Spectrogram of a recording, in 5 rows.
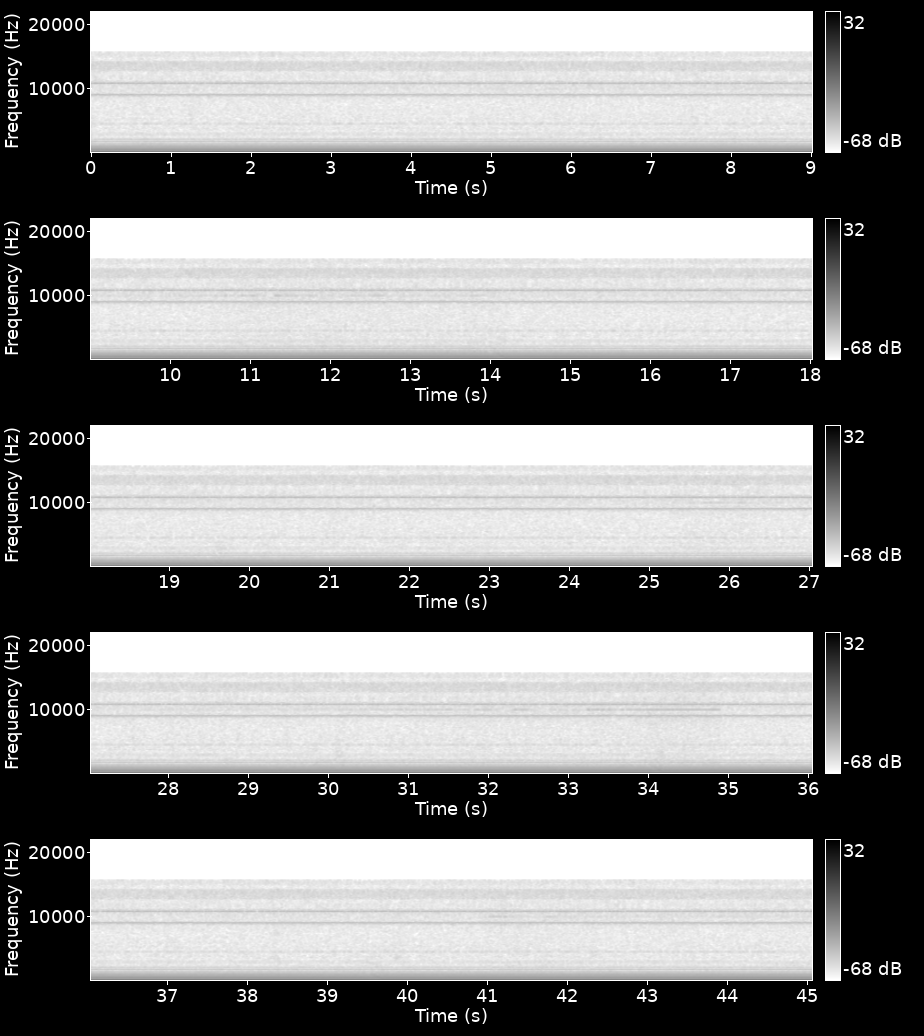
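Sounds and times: electrical mains hum: 0.0 - 45.0.

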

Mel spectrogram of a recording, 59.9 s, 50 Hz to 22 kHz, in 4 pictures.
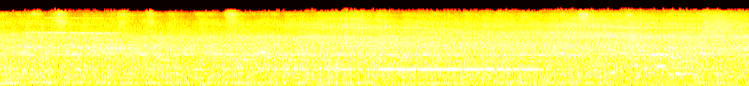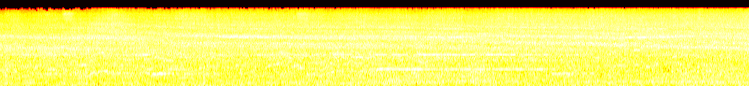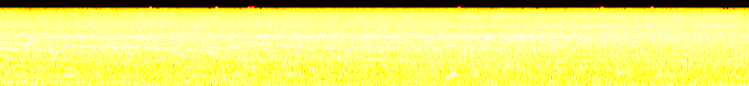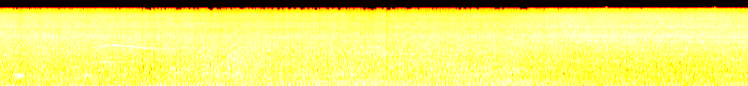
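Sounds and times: people's voices: 0.0 - 59.9.

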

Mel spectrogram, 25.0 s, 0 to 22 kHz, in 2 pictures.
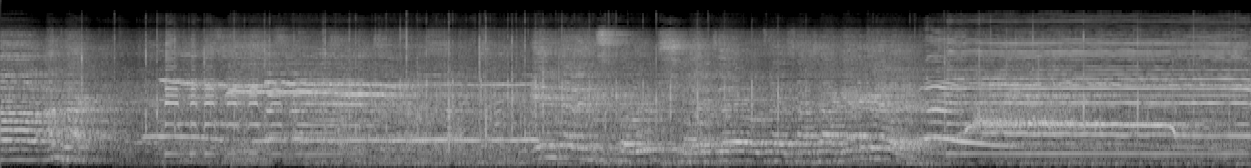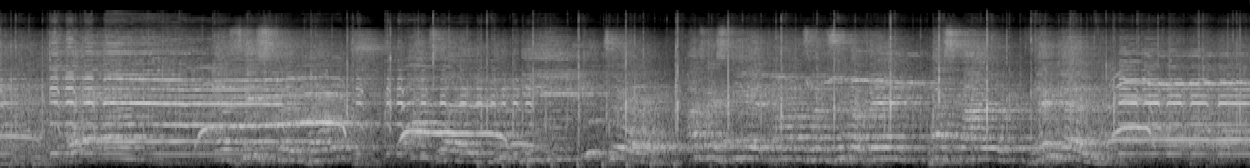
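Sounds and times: crowd cheering: 0.8 - 8.1, 9.1 - 25.0.

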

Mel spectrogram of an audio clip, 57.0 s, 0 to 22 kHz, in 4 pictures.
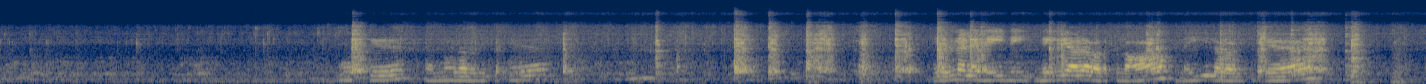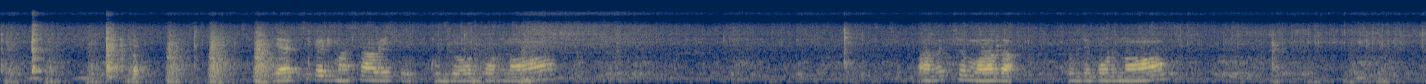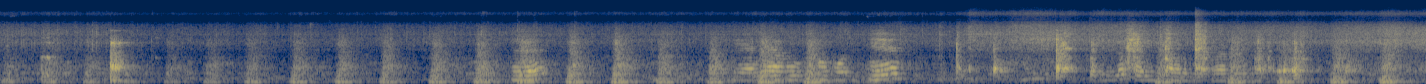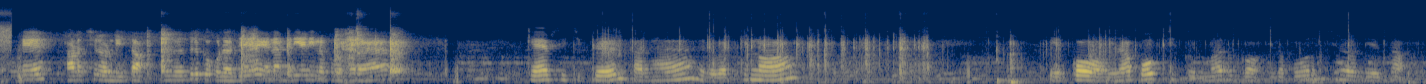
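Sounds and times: food sizzling in oil: 0.0 - 47.2
spoon against pan: 6.6 - 17.0, 37.8 - 42.6, 45.2 - 47.0
person speaking: 53.3 - 57.0.

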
